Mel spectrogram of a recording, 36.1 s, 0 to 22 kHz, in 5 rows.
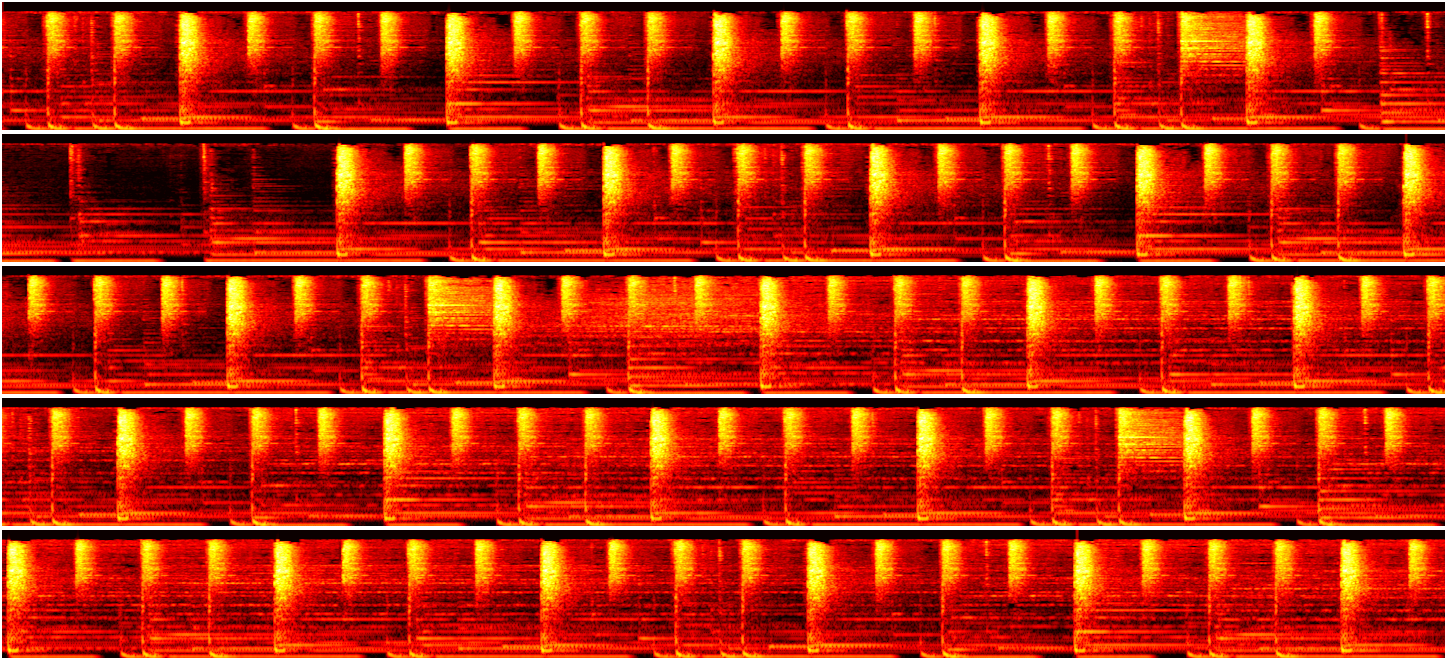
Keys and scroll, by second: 27.9 t.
